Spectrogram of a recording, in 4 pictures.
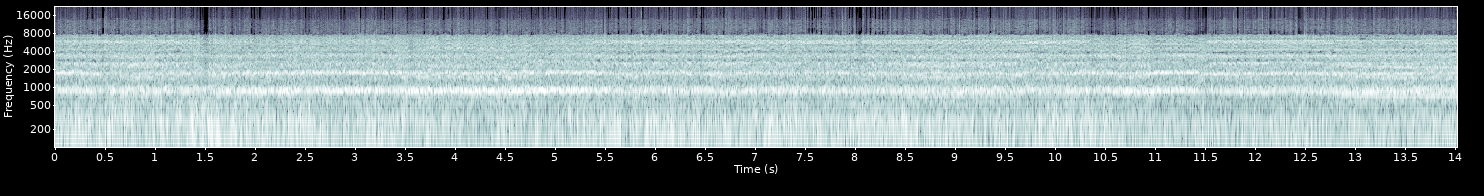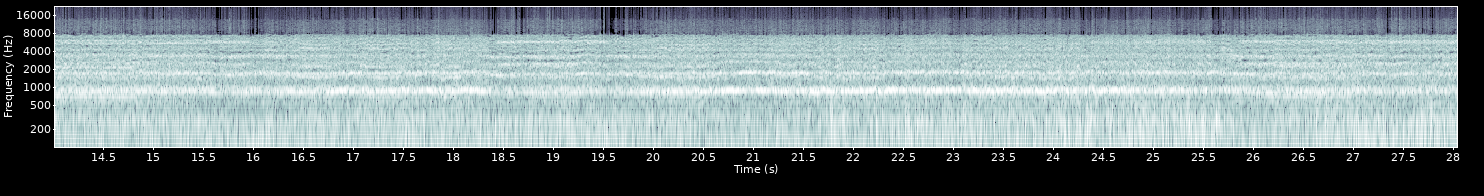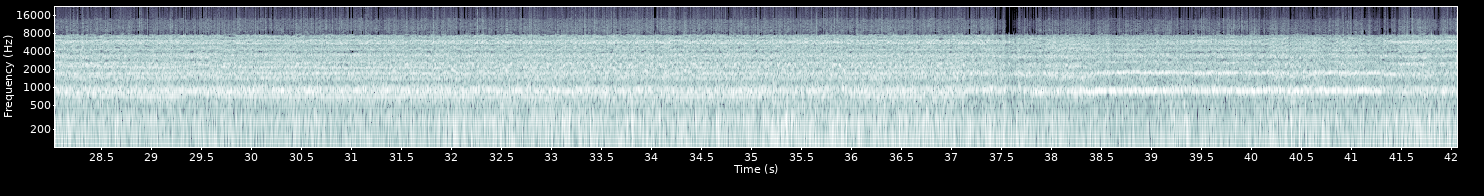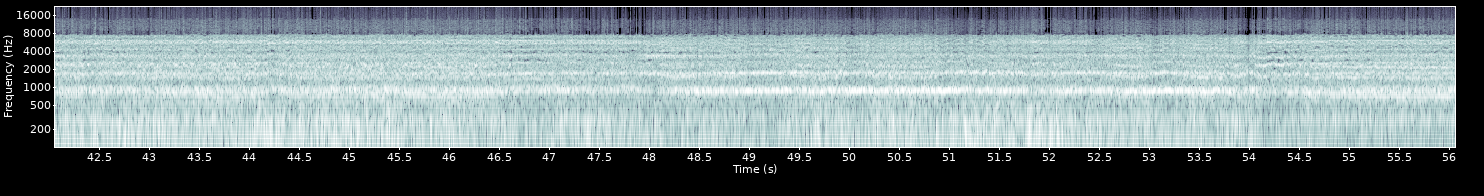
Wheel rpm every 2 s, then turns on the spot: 220, 220, 220, 230, 220, 220, 220, 220, 220, 220, 220, 220, 230, 220, 210, 210, 210, 210, 220, 220, 220, 220, 210, 220, 220, 220, 220, 210.
none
